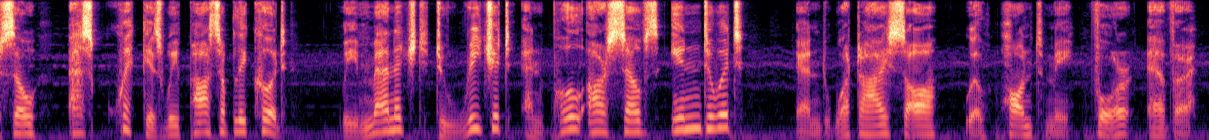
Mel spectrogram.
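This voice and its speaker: A man reading a scripted first-person horror story in a suspenseful, dramatic manner. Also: on the high side. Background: music.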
